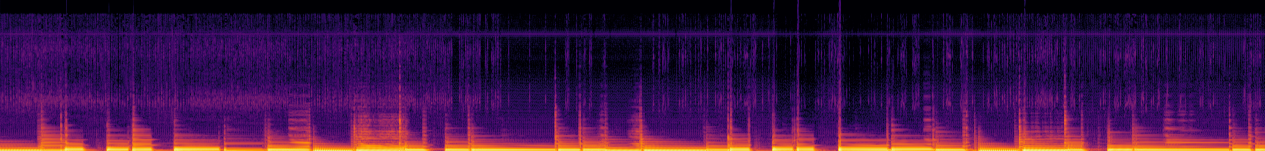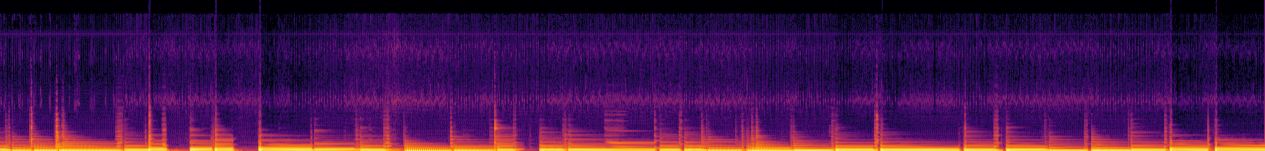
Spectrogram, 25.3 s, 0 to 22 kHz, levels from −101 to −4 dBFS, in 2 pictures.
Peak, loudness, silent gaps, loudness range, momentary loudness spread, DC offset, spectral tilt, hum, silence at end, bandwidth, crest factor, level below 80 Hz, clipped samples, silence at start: 0 dBFS; -13 LUFS; none; 2 LU; 4 LU; under 0.1%; -11.5 dB/octave; none; 0 s; 5.4 kHz; 12 dB; -32 dBFS; under 0.1%; 0 s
